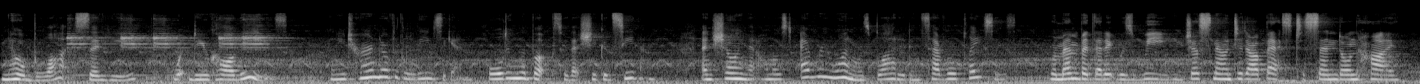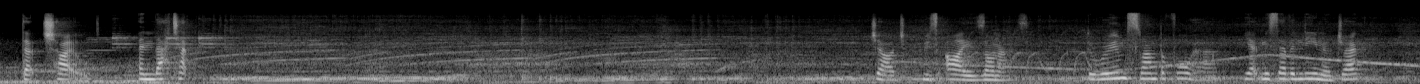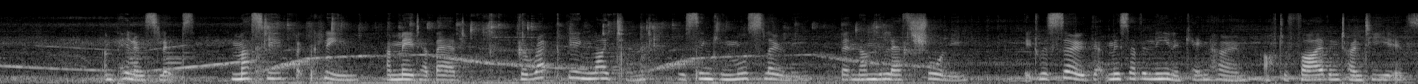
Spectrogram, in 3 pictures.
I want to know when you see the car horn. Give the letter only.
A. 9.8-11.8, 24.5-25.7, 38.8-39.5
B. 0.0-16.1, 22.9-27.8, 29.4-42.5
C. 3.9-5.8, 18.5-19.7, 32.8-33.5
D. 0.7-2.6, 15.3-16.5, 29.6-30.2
D.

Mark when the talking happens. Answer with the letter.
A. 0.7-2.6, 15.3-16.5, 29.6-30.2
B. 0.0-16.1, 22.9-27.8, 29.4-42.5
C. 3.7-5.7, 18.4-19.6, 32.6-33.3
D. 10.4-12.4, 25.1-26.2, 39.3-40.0
B.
